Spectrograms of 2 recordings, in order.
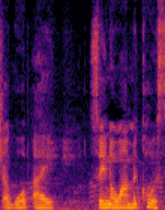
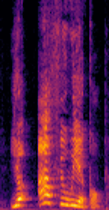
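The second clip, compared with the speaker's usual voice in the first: ordinary talk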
